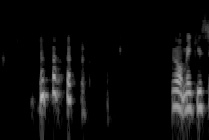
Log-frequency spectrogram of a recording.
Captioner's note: person laughing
